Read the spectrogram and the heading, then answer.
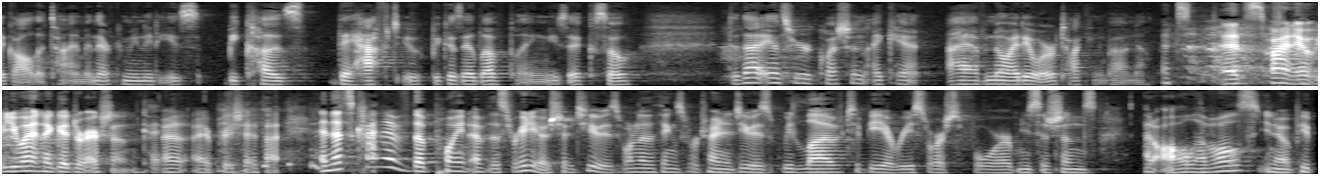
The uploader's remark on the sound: For the 15th annual Future of Music Summit, we headed to Washington DC for a special taping of The Future What.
